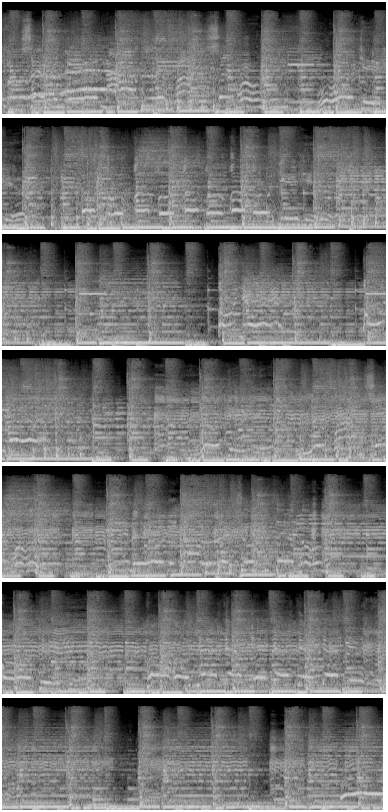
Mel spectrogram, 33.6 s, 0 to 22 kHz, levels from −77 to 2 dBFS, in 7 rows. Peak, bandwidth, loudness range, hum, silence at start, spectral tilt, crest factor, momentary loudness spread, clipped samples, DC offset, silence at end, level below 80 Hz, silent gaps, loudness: -2 dBFS; 16.5 kHz; 1 LU; none; 0 s; -4.5 dB/octave; 12 dB; 3 LU; under 0.1%; under 0.1%; 0 s; -24 dBFS; none; -15 LUFS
